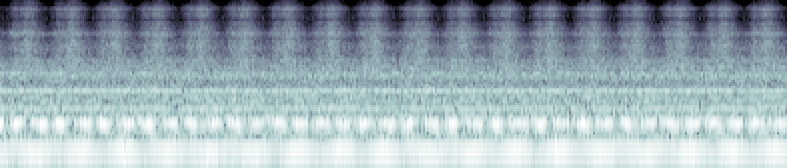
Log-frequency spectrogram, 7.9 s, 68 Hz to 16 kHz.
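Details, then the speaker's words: Omega 4500 PSI airgun-fill compressor with water cooling running and no hose fitted, so bursts of air vent from the top, louder than the fan and compressor: steady low hum with an even pulse about twice a second, faint hiss; running normally. "the air coming out is louder than the fan and the compressor running so that's your Omega"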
